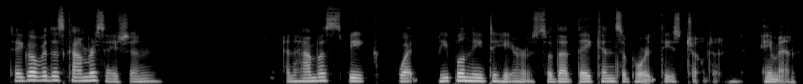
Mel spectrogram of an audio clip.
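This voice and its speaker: A woman's voice: deep voice, dry recording, clean studio sound. A woman hosting a casual interview, talking informally and thinking aloud as she goes. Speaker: interview show host.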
